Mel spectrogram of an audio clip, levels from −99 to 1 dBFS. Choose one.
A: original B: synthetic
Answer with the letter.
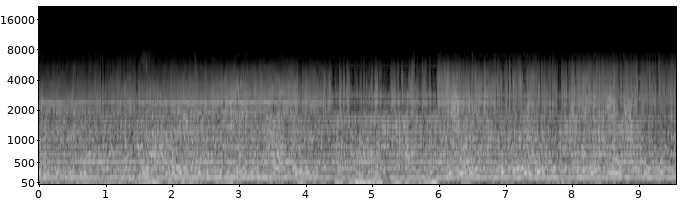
B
